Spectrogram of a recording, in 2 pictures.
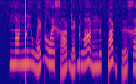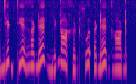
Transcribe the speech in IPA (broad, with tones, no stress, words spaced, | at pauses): nɑ˧ŋ͡ǃi˧ wɛ˩˥ɖ ʁʷɛ˧xɑ˩˧ɖɛ˩˧ɖ wɑ˧˥˧ ŋ͡mø˧k͡pɑ˧˥˧ɖɓø˩˧xɐ˧ dʲɛ˧˥˧ɖtʲɛ˧˥˧ ɦɐ˧ɖɛ˧˥˧ ɡ͡bi˩˥ɖ ɑ˧˥˧xø˧ɖ sʷə˧˥˧ʔə˧ɖɛ˧˥˧ ɡʱɑ˧ɖ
